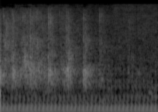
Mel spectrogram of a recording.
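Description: Scattered hand claps from a small audience, thinning out and fading away over about a second and a half.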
